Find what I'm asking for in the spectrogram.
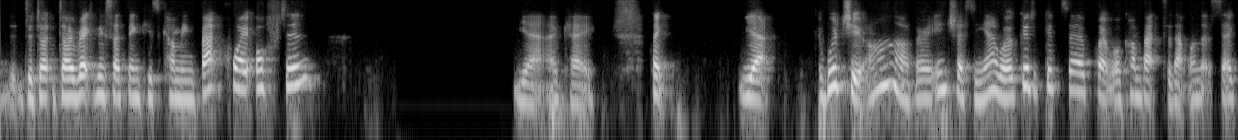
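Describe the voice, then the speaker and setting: A woman leads an online language lesson as a trainer. Her voice is mellow and relaxed, at a middling pitch for a woman. She explains things politely and in a measured way, like a prepared presentation. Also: husky. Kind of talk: webinar lesson, semi-scripted presentation.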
